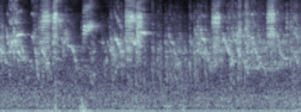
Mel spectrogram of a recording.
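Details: Short stretch of budgie chatter, lovebirds also named, with sharp high chirps and scratchy squawks in quick pulses and a steady electrical-sounding hum underneath.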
